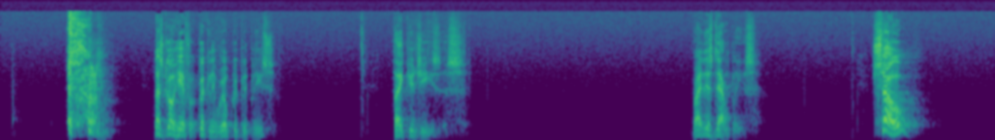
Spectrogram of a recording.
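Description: A man reads aloud in short phrases through a microphone, with pauses between them.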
